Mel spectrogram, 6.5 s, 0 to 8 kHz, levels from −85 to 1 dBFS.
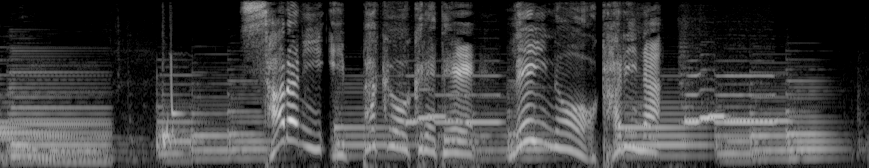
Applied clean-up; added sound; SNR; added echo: none; none; none; none.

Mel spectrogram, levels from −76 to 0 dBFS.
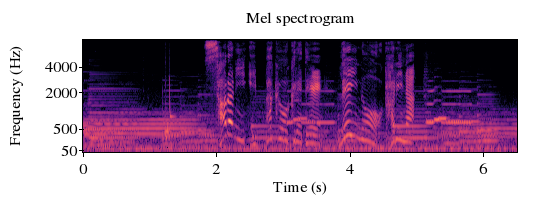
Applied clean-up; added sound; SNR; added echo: none; Train; 6 dB; none.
